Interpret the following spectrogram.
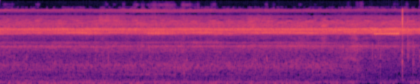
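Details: A broad-winged tree cricket sings a steady, unbroken trill at night in a neighbourhood field with trees, over the low rumble of traffic.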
